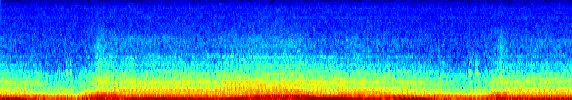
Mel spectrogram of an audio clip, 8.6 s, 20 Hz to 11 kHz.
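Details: 2007 Subaru Outback 2.5i just after start: low, uneven rumble that surges and sags every second or two, a rough idle with no clear cause; check engine light has never stayed on before.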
